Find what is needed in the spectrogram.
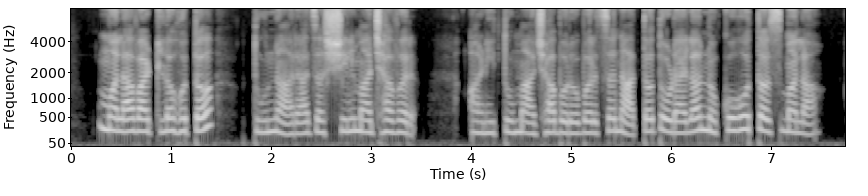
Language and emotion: Marathi, fearful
